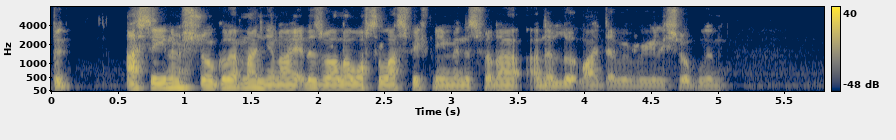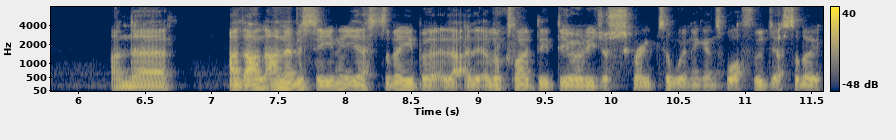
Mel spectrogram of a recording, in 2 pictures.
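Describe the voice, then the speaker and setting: A man with a Liverpool accent at a very fast pace, medium pitch and fairly even intonation. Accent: Scouse. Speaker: football fan pundit. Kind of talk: casual chat.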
